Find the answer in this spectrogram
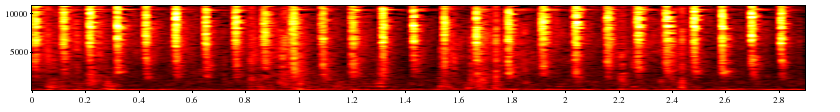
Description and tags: Walking Bike Loop
This clip while short is very loopable. There is ground crunch, light footsteps, clothing sway sounds, rubber tire on road, and the click of the bicycle chain.
bicycle, click, clicking, clicks, footsteps, loop, loop-able, road, sound, sound-effect, walk, walking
